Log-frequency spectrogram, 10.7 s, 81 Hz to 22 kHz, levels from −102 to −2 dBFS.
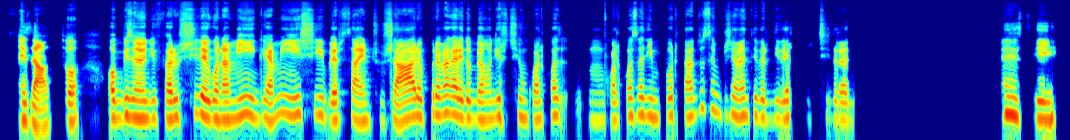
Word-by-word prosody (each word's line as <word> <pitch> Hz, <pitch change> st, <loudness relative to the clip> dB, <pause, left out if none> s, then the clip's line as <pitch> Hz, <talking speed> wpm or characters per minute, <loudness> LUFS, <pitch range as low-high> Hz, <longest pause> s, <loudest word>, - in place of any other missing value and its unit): esatto. 175 Hz, 0 st, +3 dB, 0.3 s
Ho 200 Hz, -, +2 dB
bisogno 205 Hz, -1 st, +4 dB
di 200 Hz, 0 st, -5 dB
far 190 Hz, -1 st, +3 dB
uscite 230 Hz, +2 st, +4 dB
con 195 Hz, -1 st, +1 dB
amiche, 205 Hz, +1 st, +2 dB
amici 230 Hz, +2 st, -1 dB
per 180 Hz, -2 st, +2 dB
sai, 180 Hz, 0 st, +3 dB
inciuciare 180 Hz, +3 st, +4 dB
oppure 230 Hz, +3 st, -2 dB
magari 230 Hz, -2 st, +5 dB
dobbiamo 190 Hz, -2 st, -3 dB
dirci 210 Hz, +1 st, -7 dB
un 200 Hz, -, -7 dB
qualco 195 Hz, +3 st, -5 dB, 0.3 s
un 180 Hz, -1 st, -18 dB
qualcosa 215 Hz, +5 st, -6 dB
di 220 Hz, -, -7 dB
importante 215 Hz, +3 st, -6 dB
o -, -, -11 dB
semplicemente 225 Hz, -5 st, -5 dB
per 205 Hz, -2 st, -6 dB
divertirci 195 Hz, 0 st, -9 dB
tra 185 Hz, -1 st, -3 dB
di 180 Hz, -, -18 dB, 1.5 s
Eh, 230 Hz, -2 st, +3 dB, 0.2 s
sì. 190 Hz, 0 st, 0 dB
200 Hz, 170 wpm, -24 LUFS, 185-220 Hz, 1.5 s, magari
